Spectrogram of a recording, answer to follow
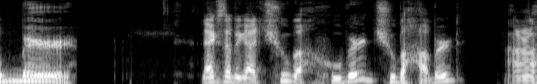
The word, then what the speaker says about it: Chuba Hubbard: Next up, we got Chuba Hubbard.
